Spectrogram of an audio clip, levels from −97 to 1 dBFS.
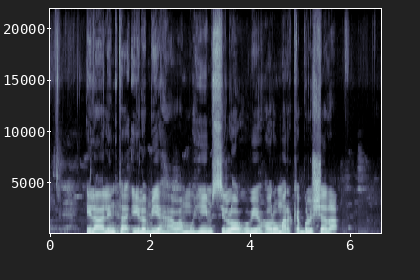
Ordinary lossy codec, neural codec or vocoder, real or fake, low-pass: none; none; real; none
